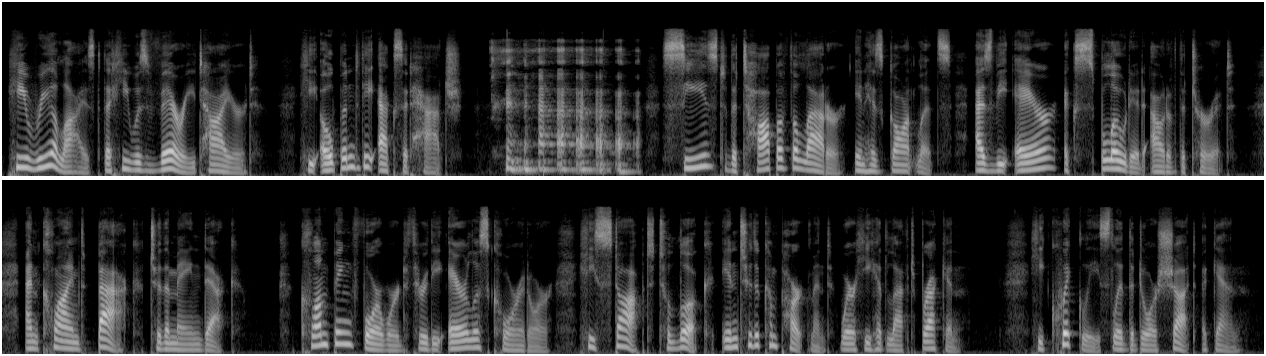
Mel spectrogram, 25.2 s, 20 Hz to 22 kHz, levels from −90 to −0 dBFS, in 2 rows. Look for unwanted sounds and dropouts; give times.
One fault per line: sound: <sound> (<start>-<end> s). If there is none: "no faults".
sound: laugh (4.9-6.4 s)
